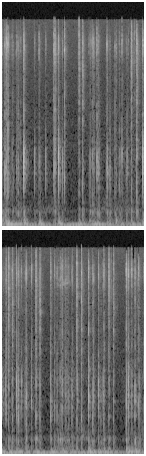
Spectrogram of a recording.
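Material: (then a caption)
Plastic. Fingertips of both hands tap rapidly on the low-profile plastic chiclet keys of a black laptop with a hollow body, typing continuously. Quick overlapping clicks, each with a bright tick over a dull low thump, keep up a quiet, steady patter with no pauses.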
